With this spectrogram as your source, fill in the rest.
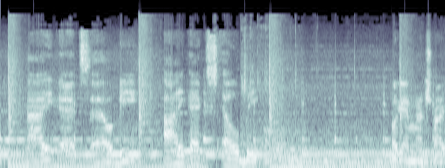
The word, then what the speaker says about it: IXLB: So I thought it's like IXLB. But no, she said, just say it as it is. IXLB.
